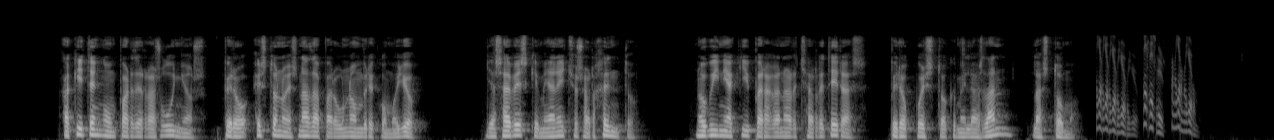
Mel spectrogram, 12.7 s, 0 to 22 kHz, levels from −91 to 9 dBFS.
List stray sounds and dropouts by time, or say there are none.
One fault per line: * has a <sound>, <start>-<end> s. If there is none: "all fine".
* has a chirp, 11.0-12.0 s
